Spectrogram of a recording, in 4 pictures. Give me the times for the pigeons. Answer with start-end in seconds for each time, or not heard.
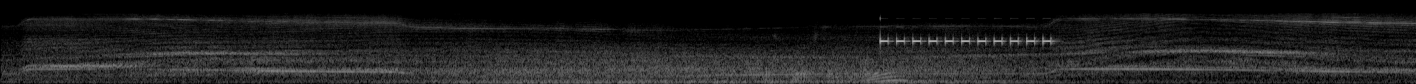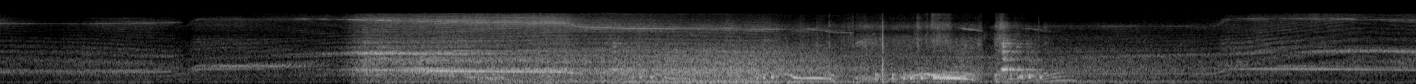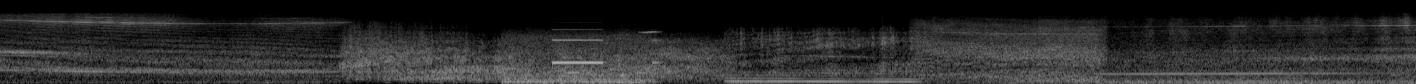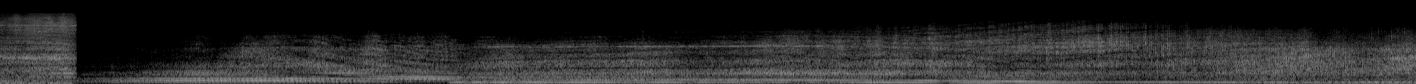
18.4-24.8.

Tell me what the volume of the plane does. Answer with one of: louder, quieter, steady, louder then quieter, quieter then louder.
louder then quieter.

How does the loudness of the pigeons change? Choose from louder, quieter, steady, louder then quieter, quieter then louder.
louder.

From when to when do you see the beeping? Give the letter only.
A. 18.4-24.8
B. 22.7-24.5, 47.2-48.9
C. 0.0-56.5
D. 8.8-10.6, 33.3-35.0
D.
